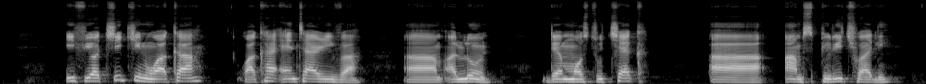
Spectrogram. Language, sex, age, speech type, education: Nigerian Pidgin, male, 30-45, spontaneous, tertiary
